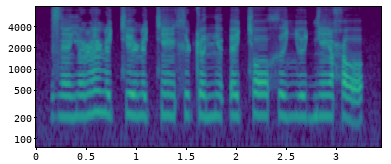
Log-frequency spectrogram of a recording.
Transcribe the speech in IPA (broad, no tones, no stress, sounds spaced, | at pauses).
z ɛ̃ j ə̃ ɭ ɛ̃ ɳ ə c ɪ ɳ ə c ẽ x ɪ ʈ ə nʲ ə̃ ʔ ɛ c ɔ x ə ʎ ø ɟ ẽ ħ ɔ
